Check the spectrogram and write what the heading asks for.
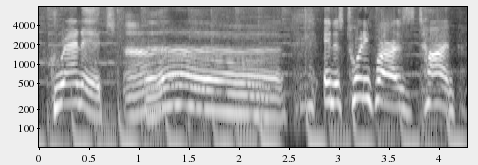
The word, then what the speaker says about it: Greenwich: home to the famous green witch editor i hope you don't mean the green witch jon it's okay look it's our mission look let's see what it says welcome to greenwich pronounced greenwich and this 24 hours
